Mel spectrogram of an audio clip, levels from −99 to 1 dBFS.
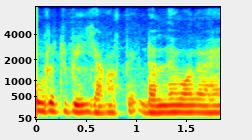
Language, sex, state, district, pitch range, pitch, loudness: Hindi, male, Uttar Pradesh, Shamli, 140-160 Hz, 145 Hz, -15 LUFS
